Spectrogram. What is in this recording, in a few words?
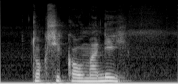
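"toxicomanie", Dutch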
